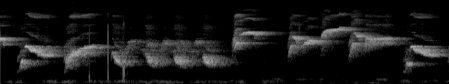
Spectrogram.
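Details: White-rumped shama singing as a lure to prompt another shama to sing; varied loud whistled phrases, slurred notes sliding down and up, a few sharp clicks, steady rich strophes with brief pauses.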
